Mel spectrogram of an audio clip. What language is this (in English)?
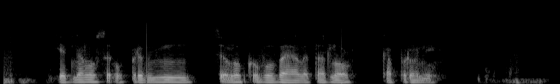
Czech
